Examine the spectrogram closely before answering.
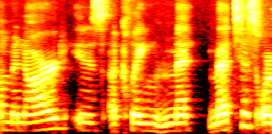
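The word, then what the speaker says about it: Métis: Um, uh, Andrea Menard is a claim met Metis or Mitus. She's a singer, songwriter, speaker, and founder of the Sacred Feminine Learning Lodge. Pronounced Matey. Matey. Oh, it's Matey.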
